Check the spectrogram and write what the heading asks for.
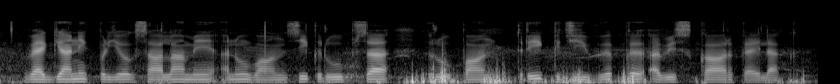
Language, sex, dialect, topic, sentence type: Maithili, male, Southern/Standard, agriculture, statement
